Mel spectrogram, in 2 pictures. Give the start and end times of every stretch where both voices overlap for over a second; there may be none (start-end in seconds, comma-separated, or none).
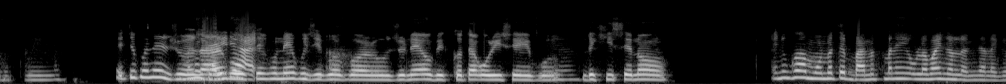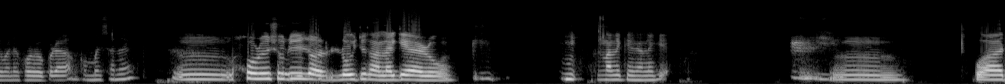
none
